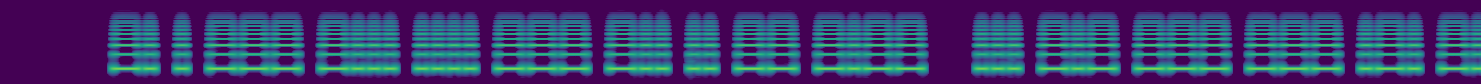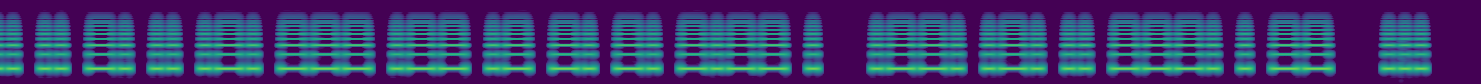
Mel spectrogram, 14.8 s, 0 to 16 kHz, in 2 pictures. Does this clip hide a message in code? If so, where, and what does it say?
Yes: Morse code (Russian alphabet) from 0.5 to 14.6 s, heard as a keyed tone, machine-sent, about 30 wpm, 690 Hz. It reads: НЕОБХОДИМЫ СКООРДИНИРОВАННЫЕ ПРИЧЕМ С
